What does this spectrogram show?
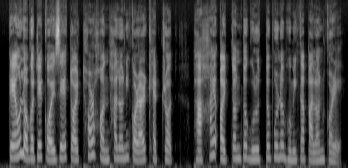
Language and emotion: Assamese, neutral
